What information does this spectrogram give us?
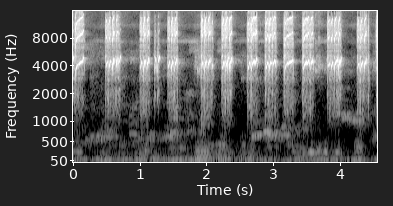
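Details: Sparrows calling while being fed, a series of strident, scratchy high squeals about three per second, some bursts doubled, with faint low background noise.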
